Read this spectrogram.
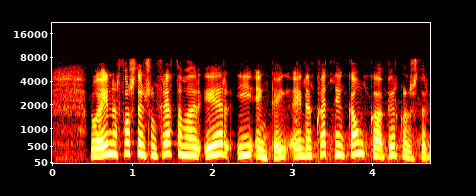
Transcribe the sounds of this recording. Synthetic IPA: nueːjnaɾ̥θɔst̪ensɛmfɾjaht̪amaːðʏɾɛɾiejŋkajeːjnaɾ̥kʰvɛt̪nɪkawŋkapjœɾkʏnast̪œɾvɪ

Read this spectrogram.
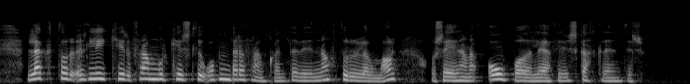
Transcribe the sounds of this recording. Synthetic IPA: lɛkt̪ɔɾɛɾliːcɪɾ̥fɾamːuɾ̥cʰɪst̪lʏʔɔːpɛmpɛɾafɾamkʰvɛnt̪avɪðnawht̪uɾʏlœɣmawlɔɣseːjɪɾ̥hanːaoːwpɔðlɛɣafɪɾɪɾ̥skaht̪̚kɾejðɪnt̪ʏɾ̥

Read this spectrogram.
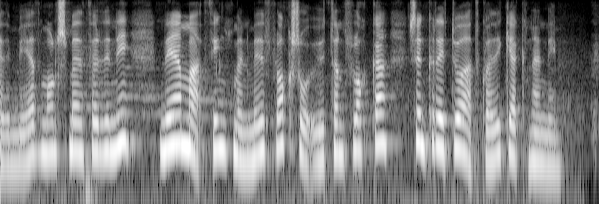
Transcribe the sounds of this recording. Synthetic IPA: ðɪmɛːðmawlsmɛðfœɾðɪnːɪnɛːmaθiŋkmɛnmɪðflɔksɔɣʏːt̪anflɔhkasɛmkɾeːjt̪ʏat̪kʰvaːðicɛknanːɪ

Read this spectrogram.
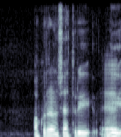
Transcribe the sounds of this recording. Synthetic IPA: ɔhkvɛɾɛɾhansɛht̪ʏɾii

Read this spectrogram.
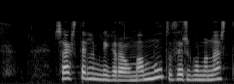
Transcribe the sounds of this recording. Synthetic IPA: sakst̪ɪlɛpniŋkaɾawmamːut̪ɔɣθɛɾsmkʰɔːmanast̪

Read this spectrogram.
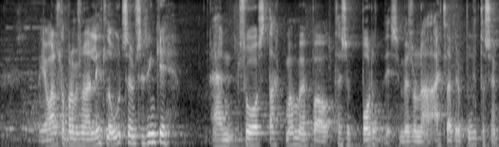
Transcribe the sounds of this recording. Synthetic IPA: ɔɣjɛvaɾal̥t̪apaːɾmɛs̬ɔnalɪht̪lauːt̪sœmskriɲcɪ | ɛnsɔast̪ahkmamːaʏhpawθɛsːʏpɔɾðɪsɛmːɛɾs̬ɔːna̰a̰jht̪lafɪɾɪɾpuːt̪asœm

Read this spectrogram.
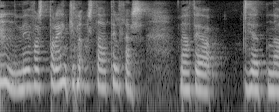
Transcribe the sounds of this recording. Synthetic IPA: mɪfast̪̚paːɾaejɲcɪnaast̪aðt̪ʰɪlθɛsmɛðaθia | çjɛt̪na

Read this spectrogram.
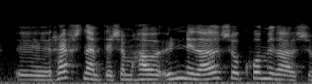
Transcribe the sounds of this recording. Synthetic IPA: r̥ɛfsnɛmt̪ɪɾ̥sɛmɦavaʔʏnːɪðaðsɔɣkʰɔːmɪðaðsʏ

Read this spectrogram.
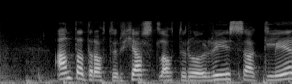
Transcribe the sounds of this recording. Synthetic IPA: ant̪at̪ɾawt̪ʏɾ̥çar̥st̪lawht̪ʏɾɔɣrɪːsaklɛː

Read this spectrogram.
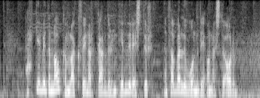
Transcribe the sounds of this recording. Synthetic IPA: ɛhcɪɛɾvɪːt̪̬anaːwkʰamla̰kʰveːnaɾ̥kaɾðʏɾɪnʔɪɾðɪɾejst̪ʏɾ̥ | ɛnθaðvɛɾðʏvɔːnɪt̪ɪʔa̰wna̰jst̪ʏ̰ʔa̰ːwɾʏ̰m

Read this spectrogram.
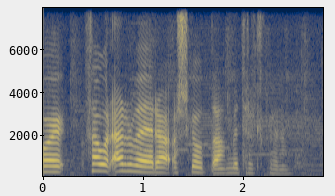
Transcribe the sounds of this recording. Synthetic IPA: θawɛɾʔɛɾvɛðɪɾaʔa̰ðscjoːwt̪amɛðt̪ʰɾɛht̪kʰɛɾɪm

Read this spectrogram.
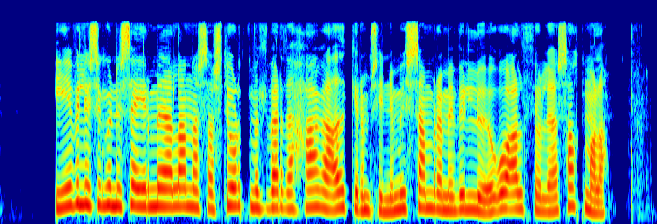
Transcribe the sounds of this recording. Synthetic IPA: iɛːvɪɾliːsiŋkʏnɪseːjɪɾmɛðalanːasaðst̪jowɾt̪nmœt̪lvɛɾðahaːɣaaðcɛɾʏmsiːnʏmisamɾajmɪvɪðlœːɣɔɣalθjowlɛɣasawht̪nmawla

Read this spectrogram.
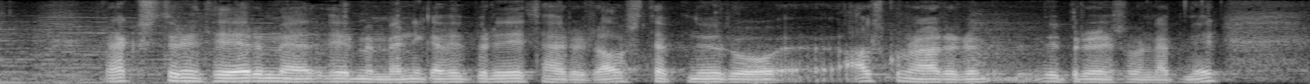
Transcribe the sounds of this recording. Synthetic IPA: rɛkst̪ʏɾɪnθeɛɾʏmɛðθeɛɾʏmɛðmɛnːiŋkavɪðpʏɾðɪθaɛɾʏraːwst̪ɛpnʏɾɔɣa̰lskʰunanaɾɛɾʏmvɪðpʏɾʏɾðɪnsvɔnɛpnɪɾ̥

